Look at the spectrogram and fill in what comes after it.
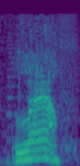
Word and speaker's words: Louth: Do you think they'll come back, Ray, and they'll have forgotten how to pronounce certain Irish places? Like they'll say County Meath, County Louth. – Louth. Dermot, can you stop with the didgeridoo?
